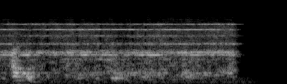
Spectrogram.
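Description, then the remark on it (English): A loud electric alarm bell at a bank rings continuously with a harsh metallic clang, set off by a pressed alarm button during a bank robbery, sustained for a couple of seconds before cutting off abruptly into silence. “he hits the alarm”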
